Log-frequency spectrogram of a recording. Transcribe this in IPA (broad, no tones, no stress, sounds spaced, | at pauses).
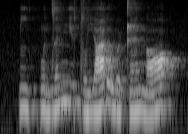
lʲ ṳ kʷ ɛ̃ d ə nʲ u d o j a ɾ ɵ w ɵ ʈ ɛ̃ n ɒ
